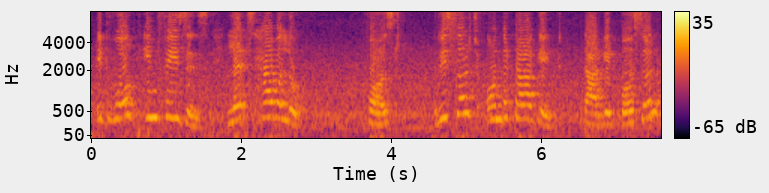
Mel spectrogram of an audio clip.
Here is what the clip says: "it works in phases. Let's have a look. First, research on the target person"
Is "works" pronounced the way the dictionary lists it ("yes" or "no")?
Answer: no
